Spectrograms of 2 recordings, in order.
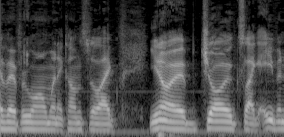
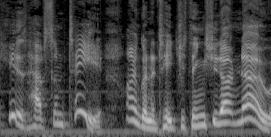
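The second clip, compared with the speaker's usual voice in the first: lightly voiced British teacher, higher; mock British accent; 7 semitones higher, 5 dB quieter than usual. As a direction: offer tea in a British accent, playfully. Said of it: "why am I doing a British accent".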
